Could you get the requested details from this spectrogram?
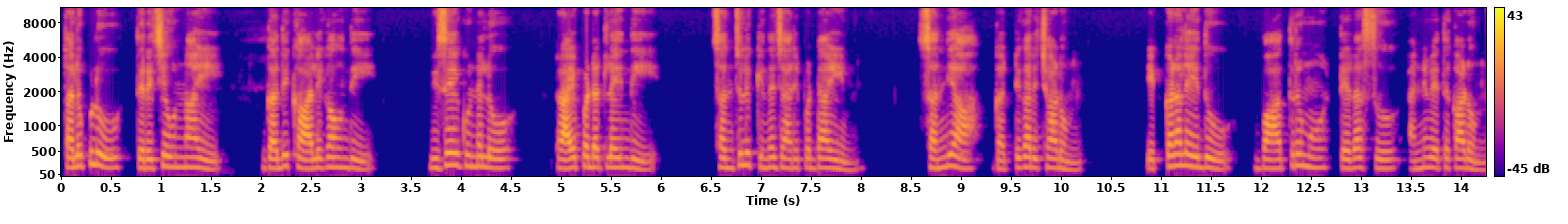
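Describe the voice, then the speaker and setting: Low-voiced woman telling a story. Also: fairly even intonation, unhurried, long pauses, mellow. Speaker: narrator. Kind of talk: storytelling narration. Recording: dull lo-fi recording.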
